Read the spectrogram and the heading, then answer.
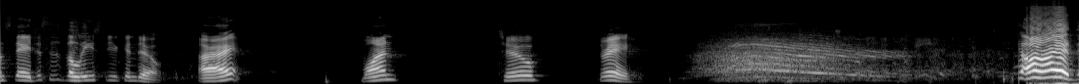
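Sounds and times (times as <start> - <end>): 
speech: 0.0 - 2.5, 3.6 - 4.0, 5.0 - 5.4, 6.0 - 6.4, 10.2 - 10.7
crowd imitating lion roar: 6.9 - 9.3
laughter: 6.9 - 10.2.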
